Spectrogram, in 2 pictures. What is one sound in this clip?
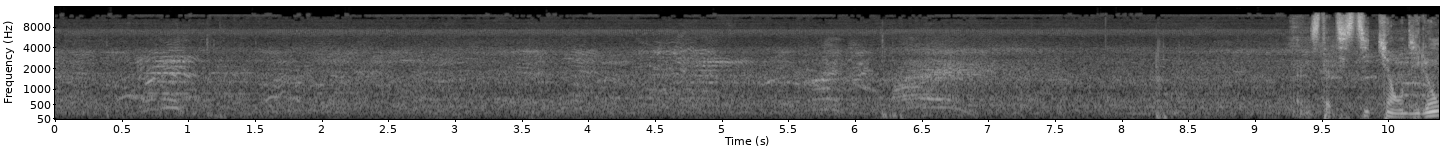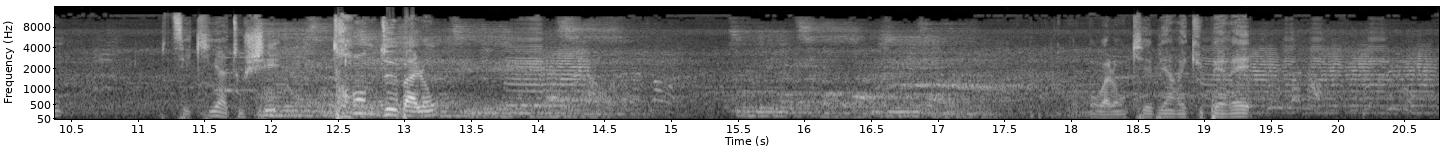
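A large stadium crowd murmurs steadily, then roars louder.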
